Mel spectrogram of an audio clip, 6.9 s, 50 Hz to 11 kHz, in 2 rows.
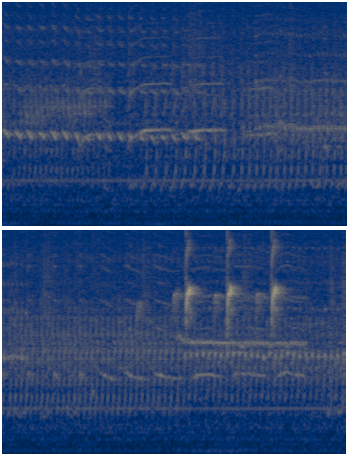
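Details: Young Waterslager canaries, Malinois type, recorded in 2016: bubbling, rolling water-like song with sustained trills, then three sharp high clicks or chips near the end.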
